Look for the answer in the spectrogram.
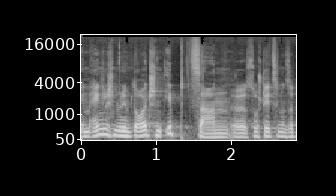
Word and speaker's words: Ibzan: What, how would you pronounce that? – Ibzan. – Ibzan.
